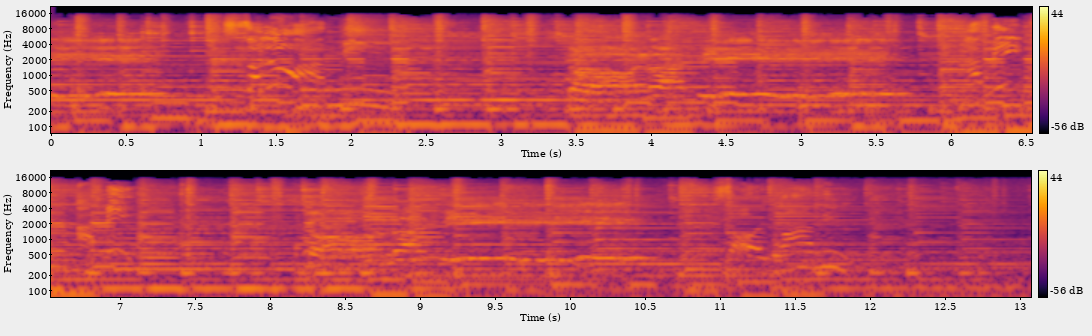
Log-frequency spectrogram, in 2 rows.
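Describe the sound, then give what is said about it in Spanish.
A bright, upbeat children's song from a Chilean children's television programme plays loudly and continuously, with a steady bass and drum beat under a sung melody, full band accompaniment throughout and no talking over it. “para todas las nenitas y los nenes, …, de 31 minutos, del fabuloso programa chileno de televisión”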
